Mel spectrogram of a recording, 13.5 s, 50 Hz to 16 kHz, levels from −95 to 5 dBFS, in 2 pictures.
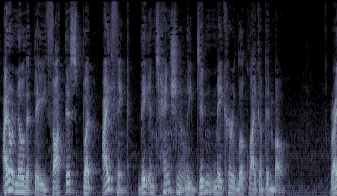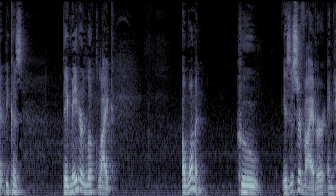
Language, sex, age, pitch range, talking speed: English, male, 30-49, 105-125 Hz, 145 wpm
